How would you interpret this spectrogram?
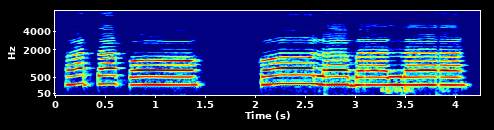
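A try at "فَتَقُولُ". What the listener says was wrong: Banyak pendek. Banyak yang ini jangan dibaca panjang. Fataqo.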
